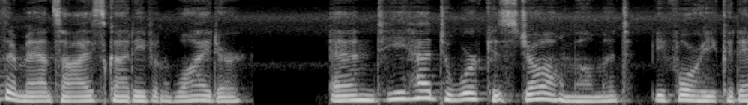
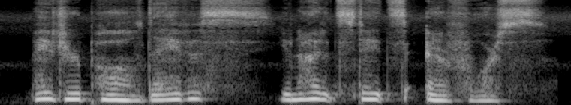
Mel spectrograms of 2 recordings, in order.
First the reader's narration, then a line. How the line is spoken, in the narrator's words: Paul whispered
